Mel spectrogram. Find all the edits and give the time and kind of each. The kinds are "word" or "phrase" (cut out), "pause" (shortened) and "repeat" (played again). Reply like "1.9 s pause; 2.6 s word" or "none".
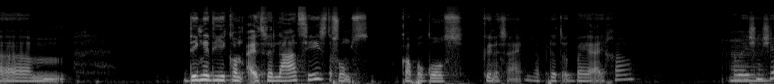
2.5 s word; 3.3 s phrase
